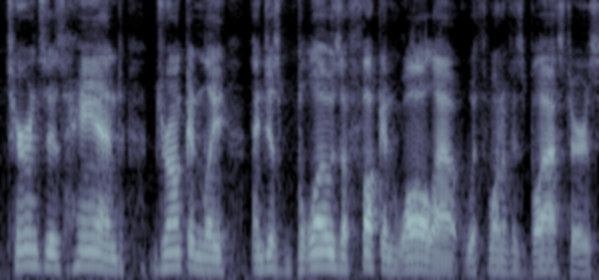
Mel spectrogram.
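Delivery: ordinary talk, nothing marked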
